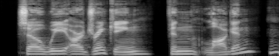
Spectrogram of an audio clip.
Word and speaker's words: Finlaggan: so we are drinking finn logan is how it's said i got this at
